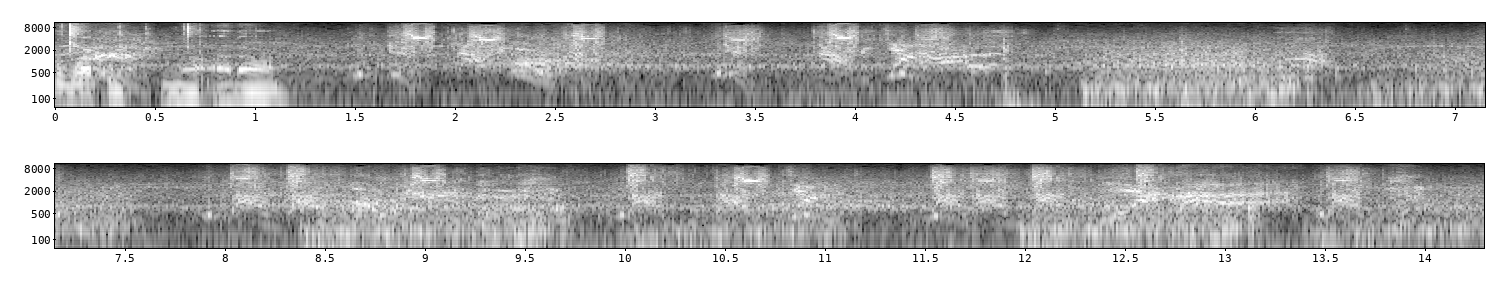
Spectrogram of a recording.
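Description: Swords clash and clang repeatedly.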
